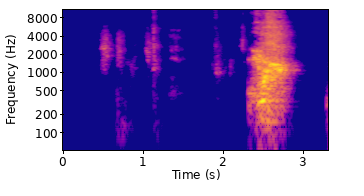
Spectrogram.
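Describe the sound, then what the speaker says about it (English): A loud, explosive sneeze bursts out after a few soft, breathy sounds, close and sudden, lasting about half a second. "I need to sneeze."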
